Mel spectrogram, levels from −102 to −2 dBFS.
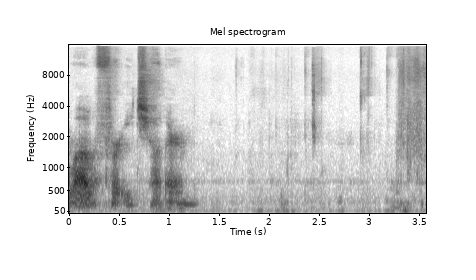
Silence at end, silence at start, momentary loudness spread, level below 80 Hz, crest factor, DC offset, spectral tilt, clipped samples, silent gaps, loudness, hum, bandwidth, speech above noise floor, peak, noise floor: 0 s; 0 s; 24 LU; -58 dBFS; 24 dB; under 0.1%; -2 dB/octave; under 0.1%; none; -28 LUFS; none; 16 kHz; 34 dB; -8 dBFS; -62 dBFS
